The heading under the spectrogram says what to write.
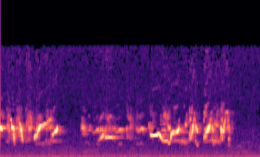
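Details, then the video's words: Caged oriental magpie-robin kept as a strong competition singer, delivering a continuous high chattering warble of rapid twisted notes in three dense phrases. "Kacer gacor"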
